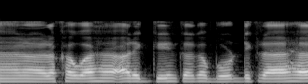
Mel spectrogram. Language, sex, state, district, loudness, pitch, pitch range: Hindi, male, Haryana, Rohtak, -16 LUFS, 140 Hz, 140-145 Hz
